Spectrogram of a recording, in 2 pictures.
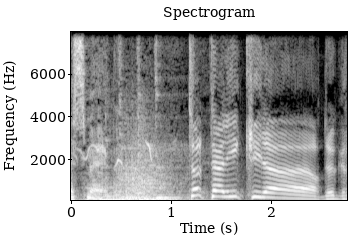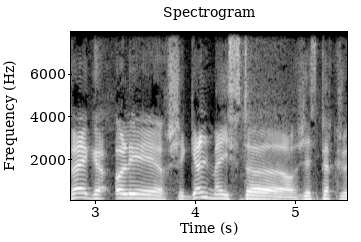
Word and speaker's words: Olear: J'espère que je n'écorche pas le nom de l'auteur, mais je pense qu'on doit dire Greg Ollier. Ça s'écrit O-L-E-A-R. Ollier. Oui, Ollier. Oui, Ollier, comme le roi Lear.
